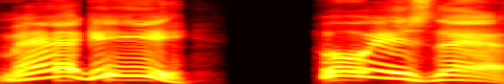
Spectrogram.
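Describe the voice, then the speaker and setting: A man's put-on character voice, high in pitch with very wide pitch swings. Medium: read story.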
